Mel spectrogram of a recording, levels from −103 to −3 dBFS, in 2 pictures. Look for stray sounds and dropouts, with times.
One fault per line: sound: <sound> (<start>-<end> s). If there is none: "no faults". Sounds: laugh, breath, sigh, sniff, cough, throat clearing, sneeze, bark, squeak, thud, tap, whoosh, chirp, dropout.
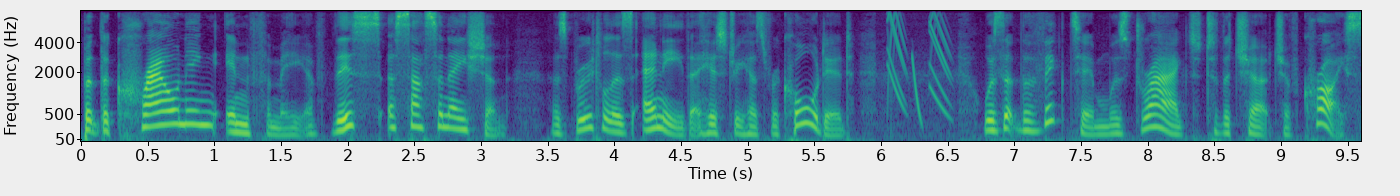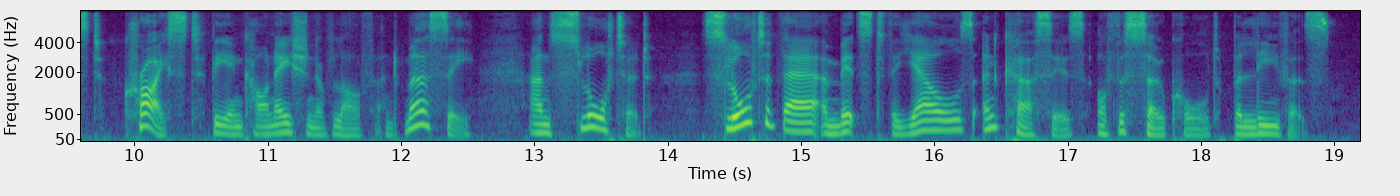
sound: chirp (6.1-6.6 s)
